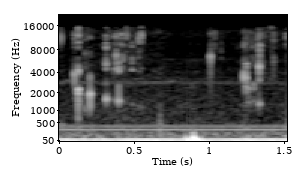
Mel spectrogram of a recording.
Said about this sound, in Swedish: Och nu äter jag en avokado här i min mun. I din mun? Ja. Okej, okay, lite ASMR för er som gillar smask.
